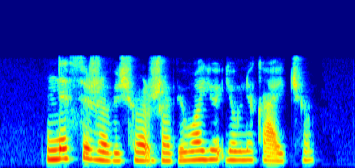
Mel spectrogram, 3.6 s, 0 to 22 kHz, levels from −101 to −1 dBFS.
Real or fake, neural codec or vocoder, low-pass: real; none; 5.4 kHz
